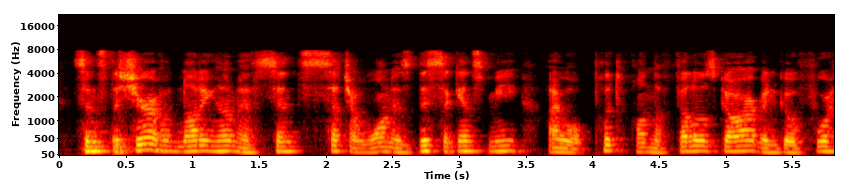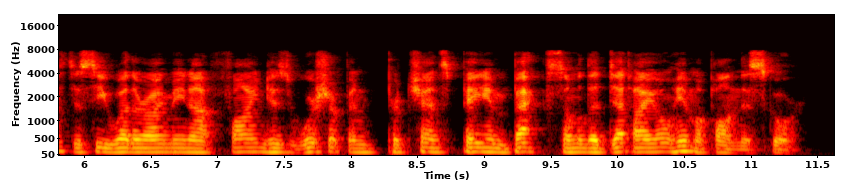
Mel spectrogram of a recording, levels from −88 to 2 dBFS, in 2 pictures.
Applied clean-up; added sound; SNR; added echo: neural mask model DeepFilterNet 3.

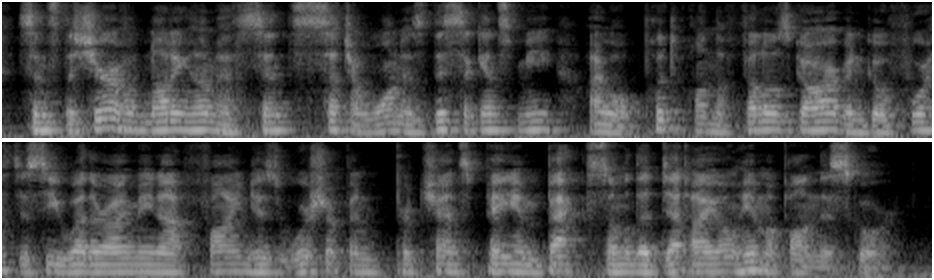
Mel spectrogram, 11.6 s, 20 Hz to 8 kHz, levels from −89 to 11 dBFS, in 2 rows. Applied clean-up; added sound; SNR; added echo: none; Train; 20 dB; reverberation time 0.3 s.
